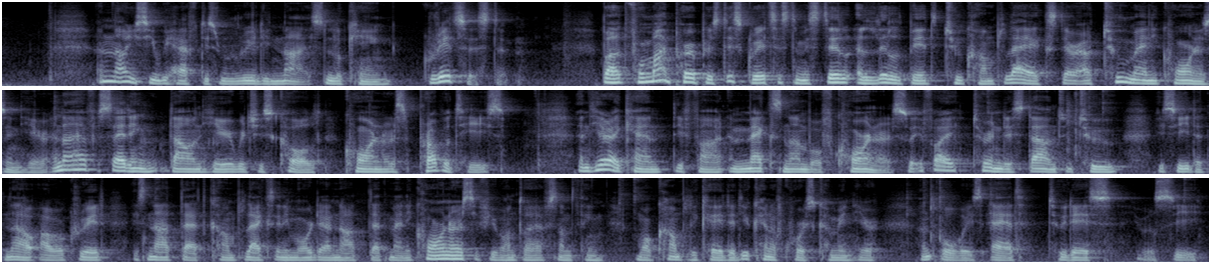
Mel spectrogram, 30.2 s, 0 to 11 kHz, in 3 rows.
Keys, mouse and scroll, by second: 11.2-13.7 scroll down 1, 18.2 click, 19.0 2, 19.1 click, 25.3 click, 27.9 4, 29.8 click.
